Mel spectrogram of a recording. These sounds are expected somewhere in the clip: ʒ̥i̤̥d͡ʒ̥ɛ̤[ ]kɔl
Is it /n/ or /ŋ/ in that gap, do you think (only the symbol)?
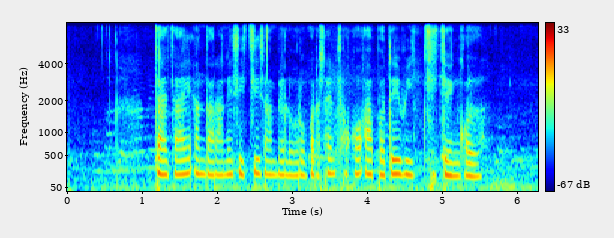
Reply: ŋ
